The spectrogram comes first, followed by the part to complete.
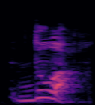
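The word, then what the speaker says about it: doigt: தே ஓ இ ஜே தே துவா, விரல்.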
